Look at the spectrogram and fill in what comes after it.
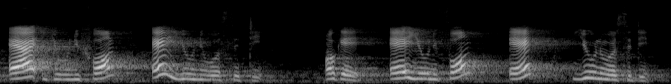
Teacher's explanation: although this words beginning with the vowel u, the beginning sound is yo, which is a consonant sound, so we use a before them.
